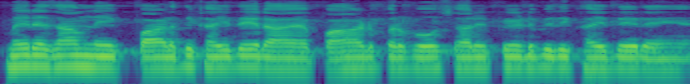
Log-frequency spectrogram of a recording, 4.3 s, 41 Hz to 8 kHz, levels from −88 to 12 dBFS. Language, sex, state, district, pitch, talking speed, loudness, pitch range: Hindi, male, Haryana, Charkhi Dadri, 115 Hz, 250 wpm, -15 LUFS, 110-120 Hz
